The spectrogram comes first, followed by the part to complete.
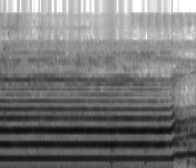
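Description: A reedy wind instrument holding one long, perfectly steady note over a quieter low drone, as accompaniment to a Tai folk song.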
